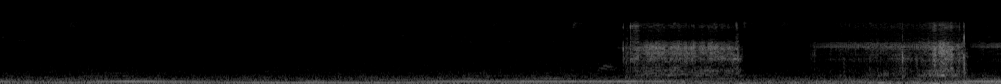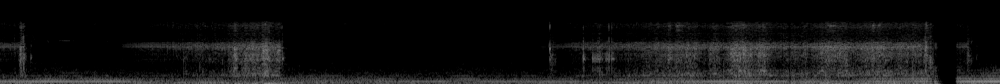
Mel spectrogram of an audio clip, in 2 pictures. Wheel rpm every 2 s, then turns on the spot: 0, 0, 10, 10, 10, 10, 0, 10, 20, 0.
8-10 16-18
